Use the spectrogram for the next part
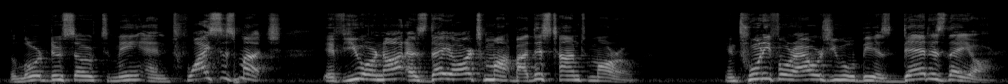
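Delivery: emphatic, hammered-out vow of revenge; threatening. Acted. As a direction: deliver a forceful royal threat. Acting out Jezebel's threat to Elijah.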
